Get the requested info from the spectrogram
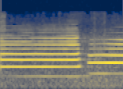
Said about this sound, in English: Air raid sirens blared as the two leaders toured Kyiv.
